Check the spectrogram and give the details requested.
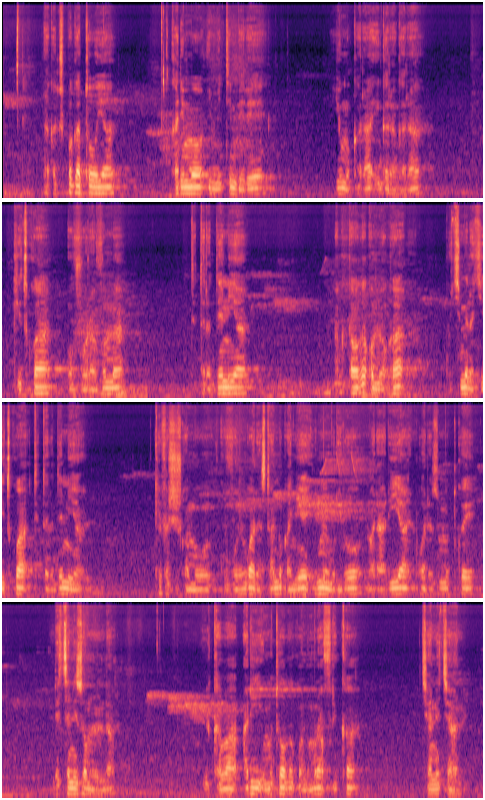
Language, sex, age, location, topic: Kinyarwanda, male, 36-49, Huye, health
